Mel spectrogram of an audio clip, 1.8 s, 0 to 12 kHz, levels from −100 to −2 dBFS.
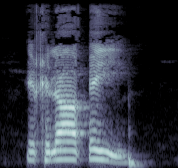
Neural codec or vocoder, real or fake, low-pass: none; real; 10.8 kHz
